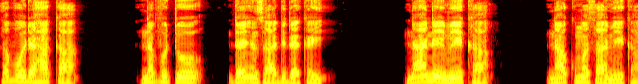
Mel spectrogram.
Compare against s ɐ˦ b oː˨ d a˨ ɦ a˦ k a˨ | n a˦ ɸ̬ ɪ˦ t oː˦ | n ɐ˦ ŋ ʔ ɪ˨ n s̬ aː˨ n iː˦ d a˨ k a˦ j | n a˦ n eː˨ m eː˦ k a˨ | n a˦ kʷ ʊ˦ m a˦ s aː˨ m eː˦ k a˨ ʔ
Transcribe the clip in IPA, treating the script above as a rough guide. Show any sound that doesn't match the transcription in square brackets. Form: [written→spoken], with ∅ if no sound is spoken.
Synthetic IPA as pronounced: s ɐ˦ b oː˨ d a˨ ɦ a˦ k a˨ | n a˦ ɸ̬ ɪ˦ t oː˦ | [n→d] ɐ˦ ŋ ʔ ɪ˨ n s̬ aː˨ n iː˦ d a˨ k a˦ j | n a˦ n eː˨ m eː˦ k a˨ | n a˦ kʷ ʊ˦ m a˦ s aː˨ m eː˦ k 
